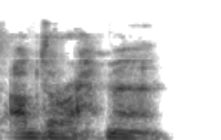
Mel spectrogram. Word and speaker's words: Abdulrehman: It was close. Last name is pronounced Abdulrehman.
